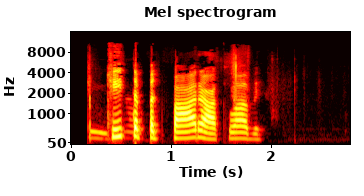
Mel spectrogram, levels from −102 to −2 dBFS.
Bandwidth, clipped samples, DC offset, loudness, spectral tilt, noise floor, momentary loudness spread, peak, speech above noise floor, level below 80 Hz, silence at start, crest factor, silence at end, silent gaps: 10.5 kHz; under 0.1%; under 0.1%; -17 LUFS; -4 dB/octave; -82 dBFS; 11 LU; 0 dBFS; 65 dB; -66 dBFS; 0.2 s; 20 dB; 0.95 s; none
